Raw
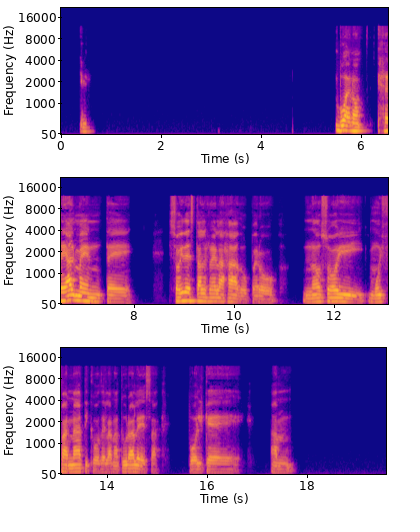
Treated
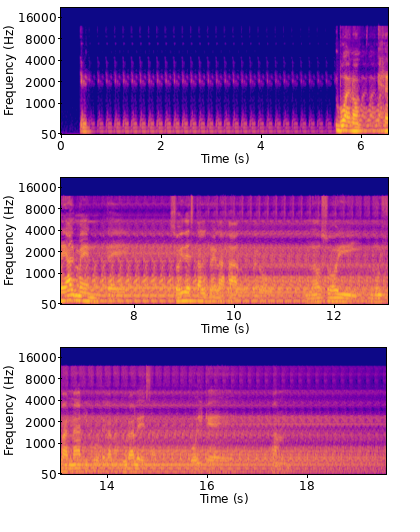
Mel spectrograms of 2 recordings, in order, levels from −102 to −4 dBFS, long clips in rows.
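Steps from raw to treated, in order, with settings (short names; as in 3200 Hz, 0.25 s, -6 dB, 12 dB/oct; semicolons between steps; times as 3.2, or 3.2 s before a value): swelling echo 0.169 s, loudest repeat 8, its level -16 dB; gain +2.5 dB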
